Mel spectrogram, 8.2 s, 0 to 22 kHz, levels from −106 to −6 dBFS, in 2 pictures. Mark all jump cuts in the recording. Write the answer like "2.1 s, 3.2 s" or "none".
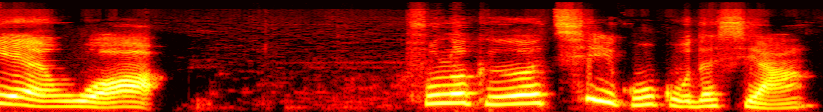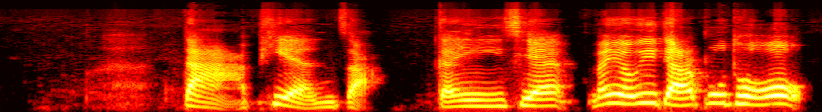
6.2 s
